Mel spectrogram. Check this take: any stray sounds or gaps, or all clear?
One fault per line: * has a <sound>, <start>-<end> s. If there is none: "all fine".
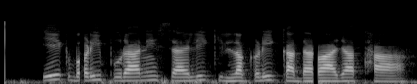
* has a dropout, 0.8-0.8 s
* has a dropout, 3.1-3.2 s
